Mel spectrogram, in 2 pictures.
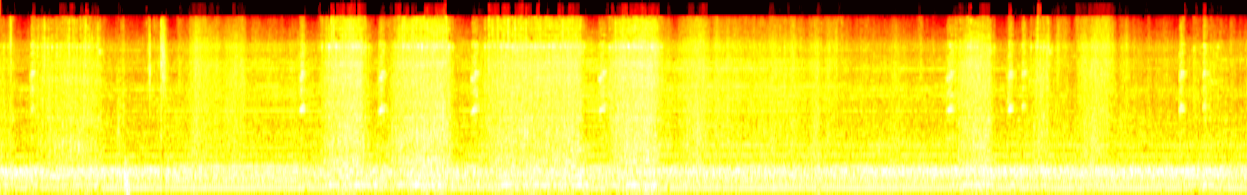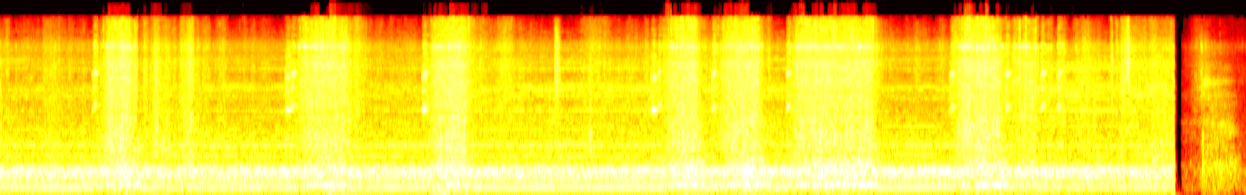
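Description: A sewing machine stitches the sleeve seam of a rain jacket in a steady, continuous mechanical whir with a low hum, broken by sharp intermittent ticks and clicks before stopping abruptly at the end.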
